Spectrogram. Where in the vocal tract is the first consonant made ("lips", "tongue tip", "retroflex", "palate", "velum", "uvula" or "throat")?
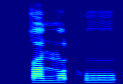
velum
